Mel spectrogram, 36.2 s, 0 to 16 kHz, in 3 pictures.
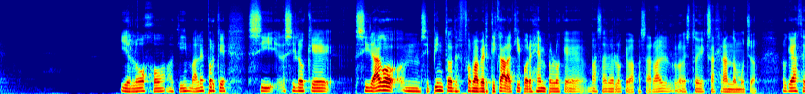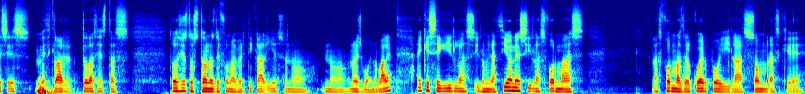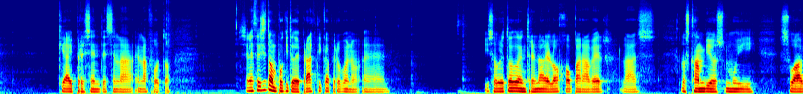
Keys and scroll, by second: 20.4 alt+space, 23.2 alt+space.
